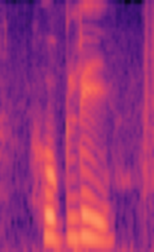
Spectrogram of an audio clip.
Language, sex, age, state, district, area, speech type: Santali, female, 18-30, West Bengal, Purulia, rural, spontaneous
